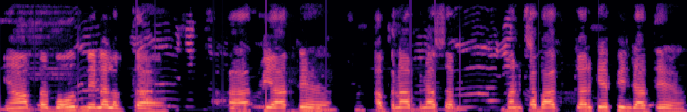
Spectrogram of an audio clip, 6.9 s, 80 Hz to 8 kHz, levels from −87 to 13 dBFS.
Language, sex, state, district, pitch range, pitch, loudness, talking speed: Hindi, female, Bihar, Bhagalpur, 205-235 Hz, 215 Hz, -14 LUFS, 155 wpm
